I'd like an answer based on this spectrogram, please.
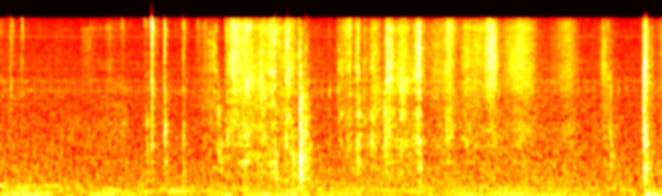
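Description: Faint rustling and rubbing of card stock under the hands, with light taps and clicks, as a foam-mounted paper panel is positioned and pressed down onto a card front. A sharper click comes near the end.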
